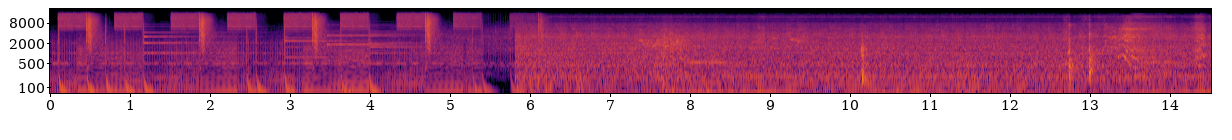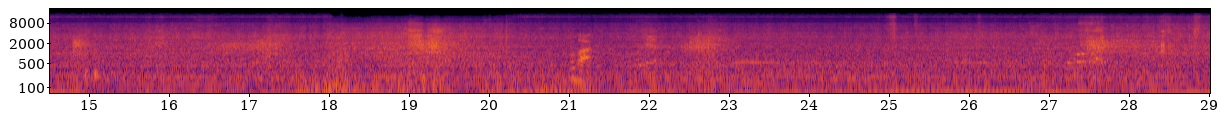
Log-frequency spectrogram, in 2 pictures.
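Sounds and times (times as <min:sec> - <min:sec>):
electronic music: 0:00.0 - 0:06.6
low workshop hum: 0:05.6 - 0:29.0.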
